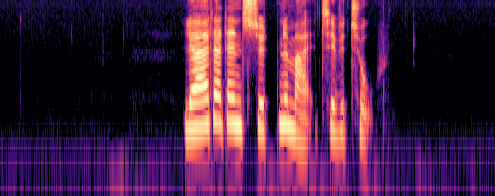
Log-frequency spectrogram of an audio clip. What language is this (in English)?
Danish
